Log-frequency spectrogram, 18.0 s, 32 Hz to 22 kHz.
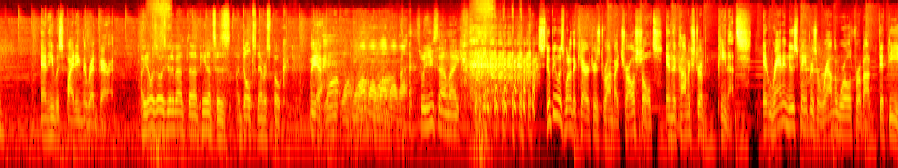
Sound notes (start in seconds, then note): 6.3 imitating charlie brown's teacher; 9.2 laughter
